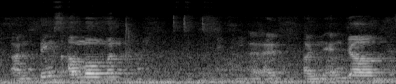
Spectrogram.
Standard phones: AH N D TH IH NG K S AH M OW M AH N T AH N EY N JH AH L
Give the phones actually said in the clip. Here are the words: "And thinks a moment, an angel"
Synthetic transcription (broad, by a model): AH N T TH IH NG S AH M OW M AH N T AH N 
